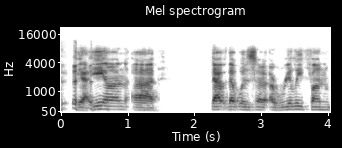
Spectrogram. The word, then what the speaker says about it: Aeon: So Eon Oh, had, Eon. yeah, It's spelled a little different. Yeah, Eon.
